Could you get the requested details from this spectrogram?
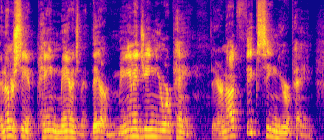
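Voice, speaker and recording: Audible room echo surrounds a man speaking at a fairly high pitch with lively intonation. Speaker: doctor giving patient education. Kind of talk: informal explanatory talk at a whiteboard. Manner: fast.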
